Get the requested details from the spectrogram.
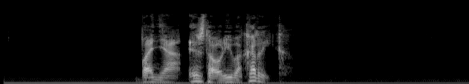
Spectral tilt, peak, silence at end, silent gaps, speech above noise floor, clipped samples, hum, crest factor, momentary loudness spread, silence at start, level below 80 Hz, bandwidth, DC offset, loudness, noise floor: -2.5 dB/octave; -4 dBFS; 1.85 s; none; 34 dB; under 0.1%; 50 Hz at -55 dBFS; 26 dB; 14 LU; 1.4 s; -54 dBFS; 11.5 kHz; under 0.1%; -24 LUFS; -59 dBFS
